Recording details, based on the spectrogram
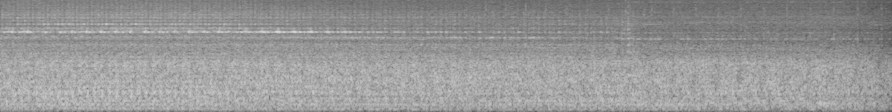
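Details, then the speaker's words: Simplex steam locomotive with the blast nozzle refitted, running at speed: high, steady whistling squeal over the rushing exhaust. Confirmed acoustic resonance at the blast nozzle, not a mechanical squeak. "I've refitted the blast nozzle, have a listen now. Yes, it's definitely an acoustic problem."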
